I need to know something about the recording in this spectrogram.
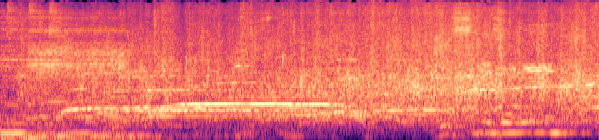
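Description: Live amplified rock band ending a song: the last held chord stops about a second in, and the audience starts cheering and applauding.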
